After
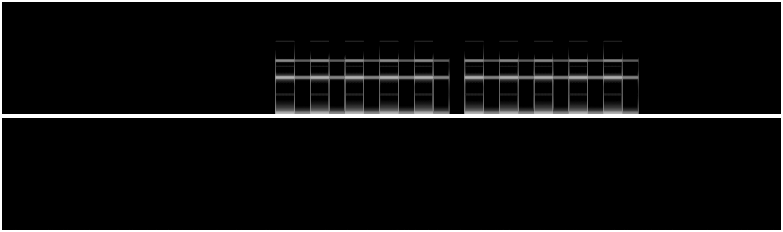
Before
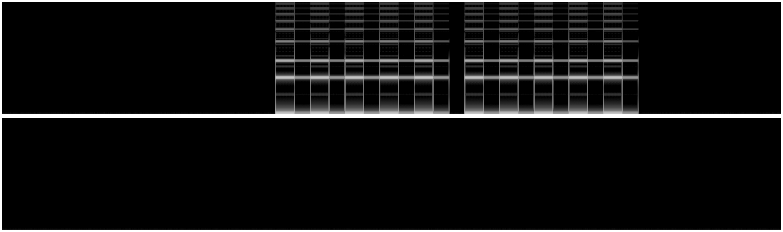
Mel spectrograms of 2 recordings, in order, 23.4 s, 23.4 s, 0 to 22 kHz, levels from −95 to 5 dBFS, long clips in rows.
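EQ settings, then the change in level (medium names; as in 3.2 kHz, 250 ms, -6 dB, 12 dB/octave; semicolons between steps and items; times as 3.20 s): low-pass 2.6 kHz 24 dB/octave; -7.5 dB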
